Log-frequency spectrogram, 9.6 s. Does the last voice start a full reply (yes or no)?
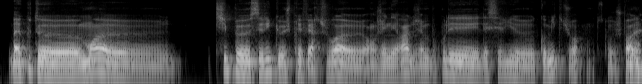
no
